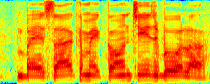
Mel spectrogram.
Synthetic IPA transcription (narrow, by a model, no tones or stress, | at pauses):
bəːsaːkʰmẽkɔːnt͡ʃiːd͡ʒboːlaː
